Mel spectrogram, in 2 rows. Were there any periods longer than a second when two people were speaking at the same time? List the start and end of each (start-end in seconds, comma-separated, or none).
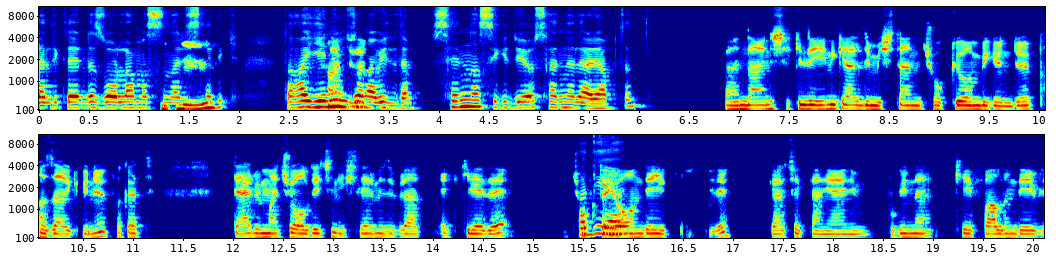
none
